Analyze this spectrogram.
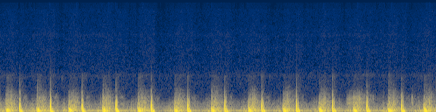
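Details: Rapid heartbeat right after light exercise (crunches), recorded with breath sounds and movement noise.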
